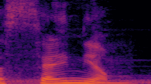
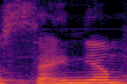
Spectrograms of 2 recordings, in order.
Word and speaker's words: सैन्यम: ही चुके हैं कि सैन्य या सैन्यम में ऐ इस अक्षर का शुद्ध उच्चारण करना होता है आवश्यक अर्थात सैन्यम को सैन्यम इस रूप में हमें नहीं उच्चारित करना है क्योंकि संस्कृत एक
